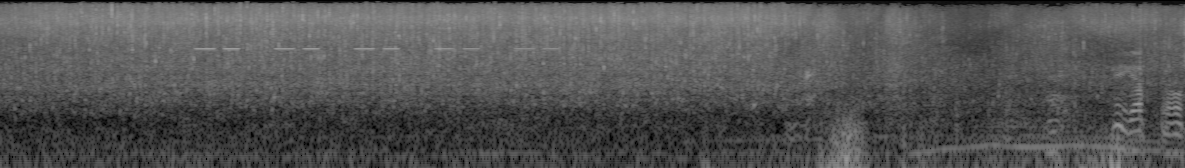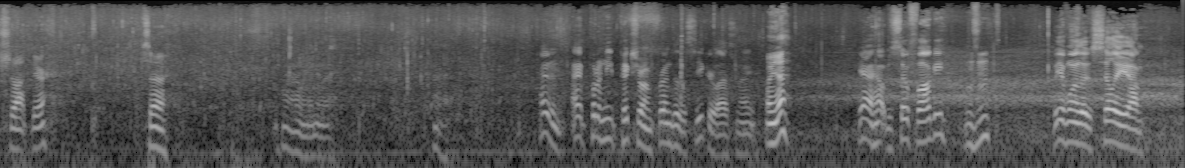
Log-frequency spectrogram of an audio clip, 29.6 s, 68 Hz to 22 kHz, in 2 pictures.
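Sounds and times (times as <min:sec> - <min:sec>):
running water of a stream: 0:00.0 - 0:29.6
low rumbling bumps: 0:10.4 - 0:14.9, 0:24.2 - 0:29.6
speech: 0:14.2 - 0:15.6, 0:16.7 - 0:17.1, 0:18.4 - 0:19.1, 0:21.6 - 0:24.8, 0:25.6 - 0:27.4, 0:28.0 - 0:29.2.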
